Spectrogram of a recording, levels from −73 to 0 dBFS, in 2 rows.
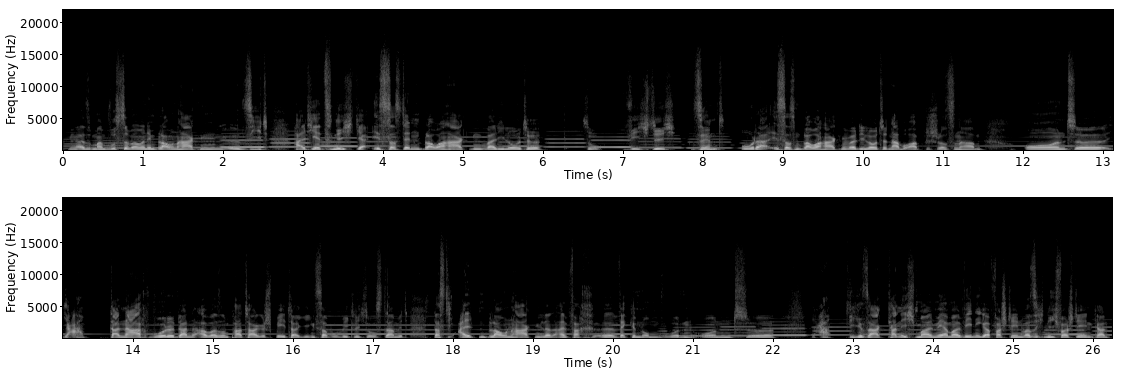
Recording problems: background music; noticeable; throughout; 15 dB below the speech

